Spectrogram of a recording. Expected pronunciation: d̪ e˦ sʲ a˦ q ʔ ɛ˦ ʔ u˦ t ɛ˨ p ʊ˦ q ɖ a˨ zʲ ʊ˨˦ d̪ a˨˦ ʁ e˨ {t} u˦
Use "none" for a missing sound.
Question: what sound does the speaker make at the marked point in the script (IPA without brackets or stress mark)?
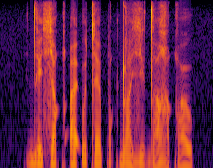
q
